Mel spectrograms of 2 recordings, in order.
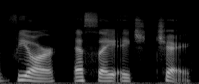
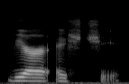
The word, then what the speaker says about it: Versace: The preferred pronunciation, and the one that's closer to the native Italian, is Vrsace, not the common anglicized version, Vrsace.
